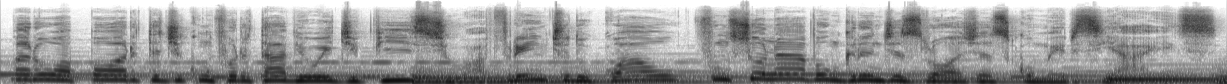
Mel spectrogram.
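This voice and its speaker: Expressive higher-voiced male audiobook narrator. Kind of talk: dramatic scripted narration of a religious novel.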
